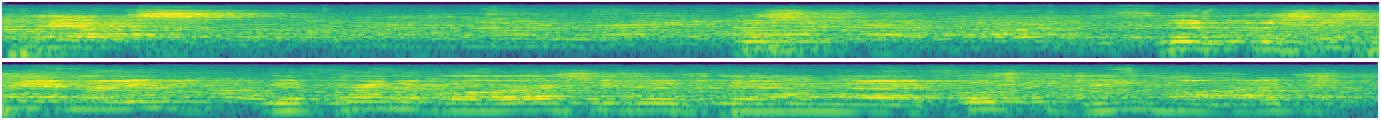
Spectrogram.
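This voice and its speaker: With an American accent, the speaker leaves long, frequent pauses amid loud background noise and audible room echo. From Tennessee. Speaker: event emcee. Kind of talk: emceeing a charity auction at a fan event. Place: tent.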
